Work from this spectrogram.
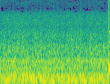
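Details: Freshly rebuilt petrol engine (full overhaul, timing set, new rings) fires and settles into a steady, even low idle with no knocks or misses, kept at low revs just after first start; a slight exhaust leak is noted.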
